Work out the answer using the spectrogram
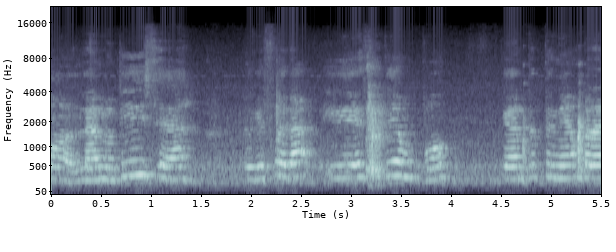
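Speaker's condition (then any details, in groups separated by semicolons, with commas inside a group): Cerebral palsy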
